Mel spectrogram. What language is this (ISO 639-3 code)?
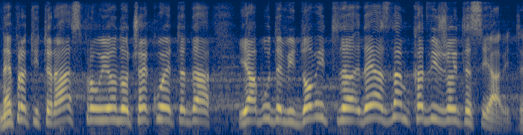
srp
